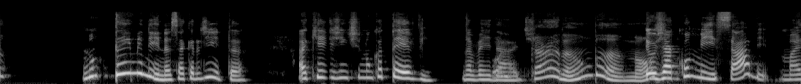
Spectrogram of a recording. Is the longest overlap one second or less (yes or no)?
yes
